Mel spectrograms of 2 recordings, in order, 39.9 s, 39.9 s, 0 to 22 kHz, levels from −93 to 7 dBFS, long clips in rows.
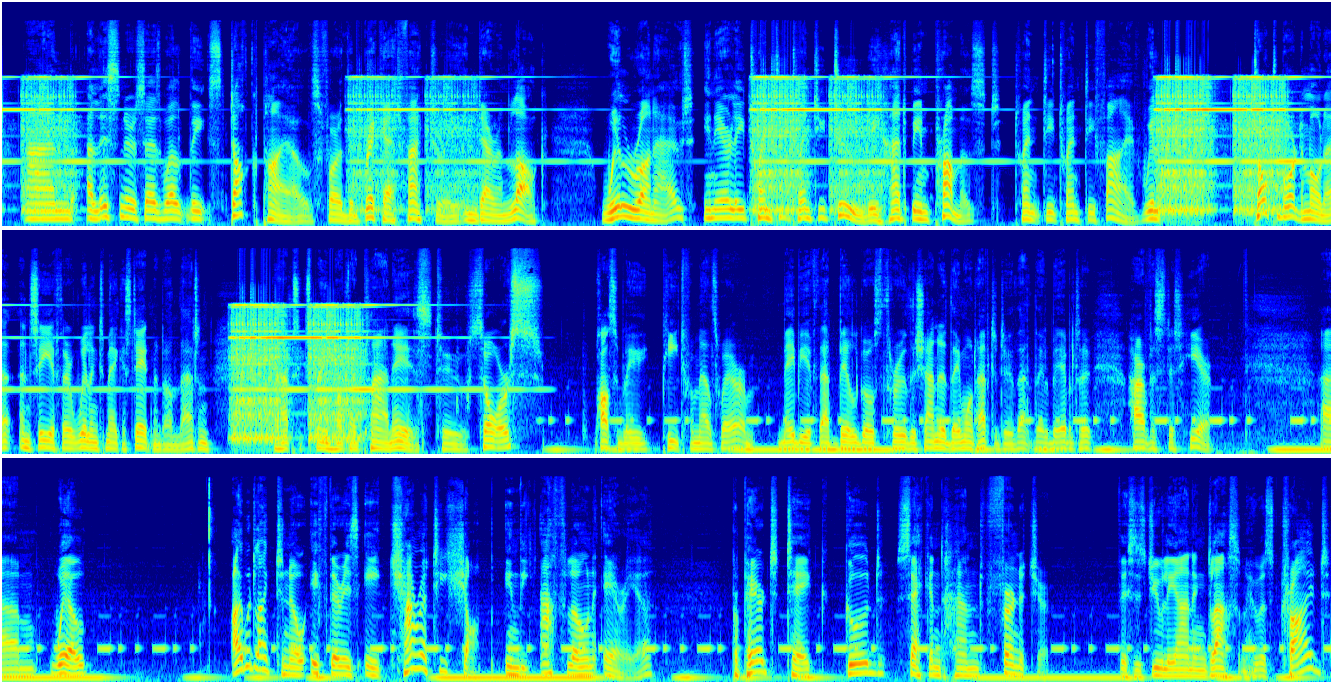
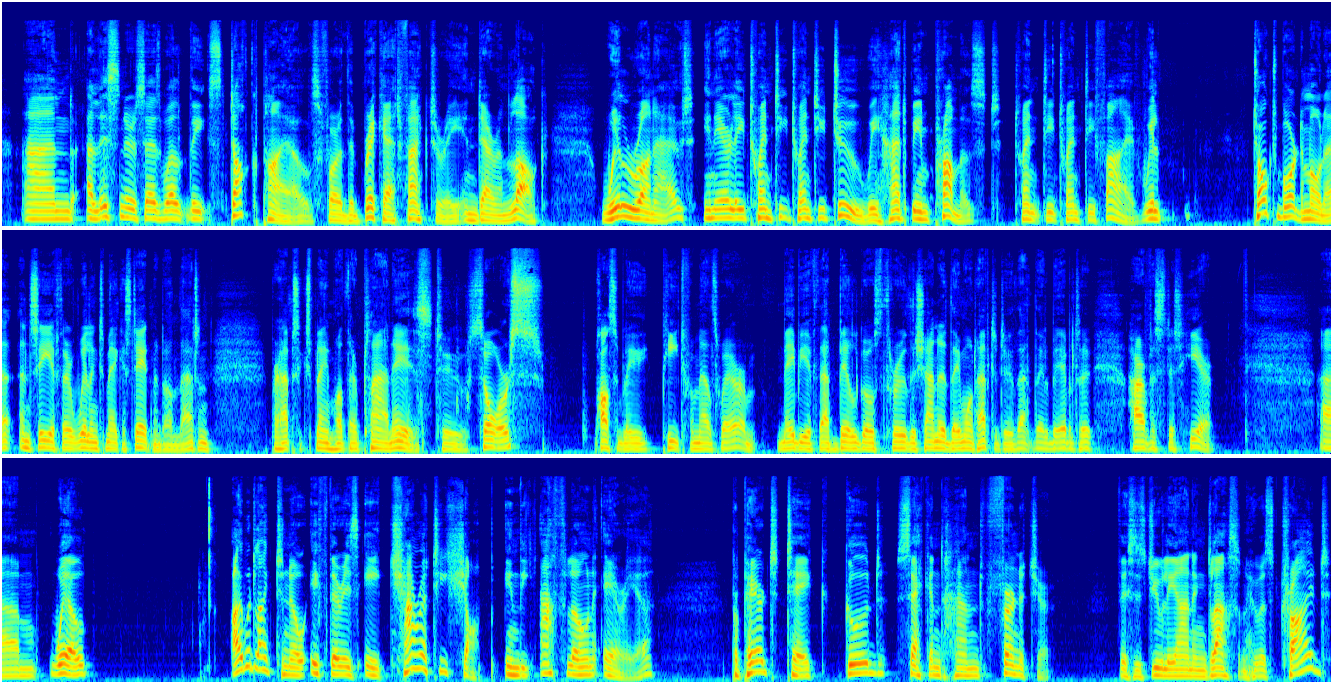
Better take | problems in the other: second | alarms or sirens; very loud; throughout; 2 dB above the speech

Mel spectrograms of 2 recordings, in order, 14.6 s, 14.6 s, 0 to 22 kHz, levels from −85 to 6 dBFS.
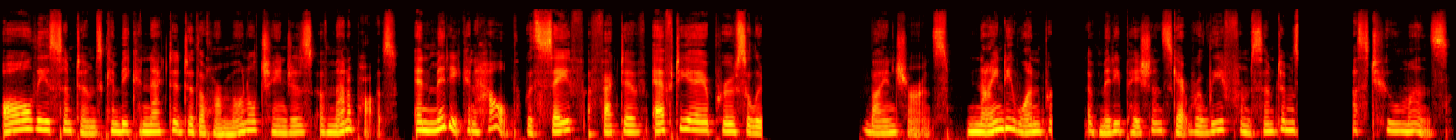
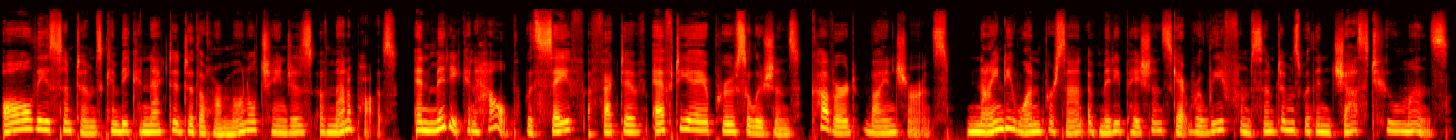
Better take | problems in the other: second | audio cutting out; at 7.5 s for 1 s, at 11 s and at 13 s for 0.5 s

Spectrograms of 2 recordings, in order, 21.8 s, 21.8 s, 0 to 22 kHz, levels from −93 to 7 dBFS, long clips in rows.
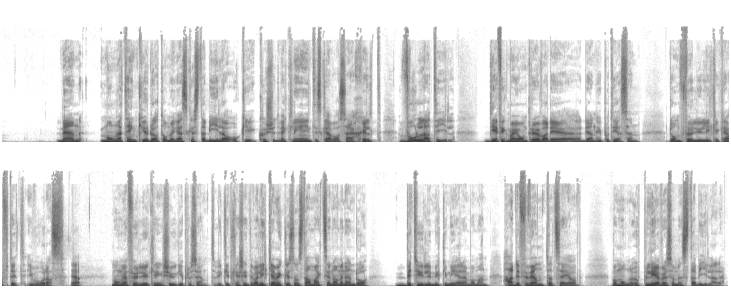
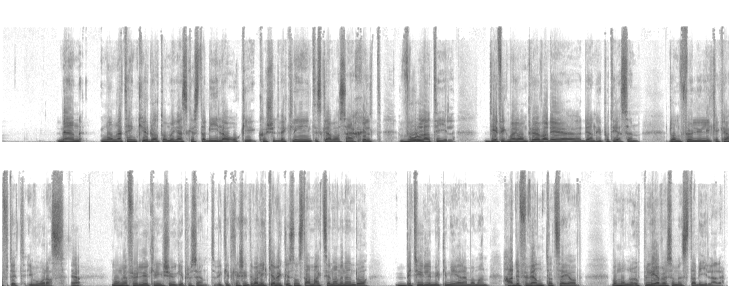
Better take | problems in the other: first | distortion; slight; 10 dB below the speech

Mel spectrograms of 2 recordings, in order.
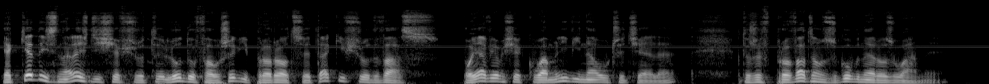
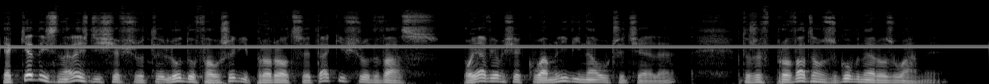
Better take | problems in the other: first | high-pitched whine; loud; throughout; 2 kHz, 6 dB below the speech; faint in the first

